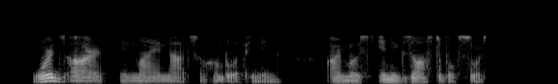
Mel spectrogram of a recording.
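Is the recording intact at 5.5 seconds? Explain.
No. At 5.5 s the clip is inside a cut-off end that runs from 4.85 s to 5.59 s. The final buffers were never written or played, so the speech stops mid-sound at 4.85 s and falls straight to digital silence with no decay.

The speech leading up to that point also carries tandem speech coding throughout. It passed through CVSD, then G.711 mu-law, then AMR-NB at 7.95 kbit/s, with each coder re-encoding the previous one's degraded output. The result sounds rough, muffled and warbly, with nothing above 3.8 kHz.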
